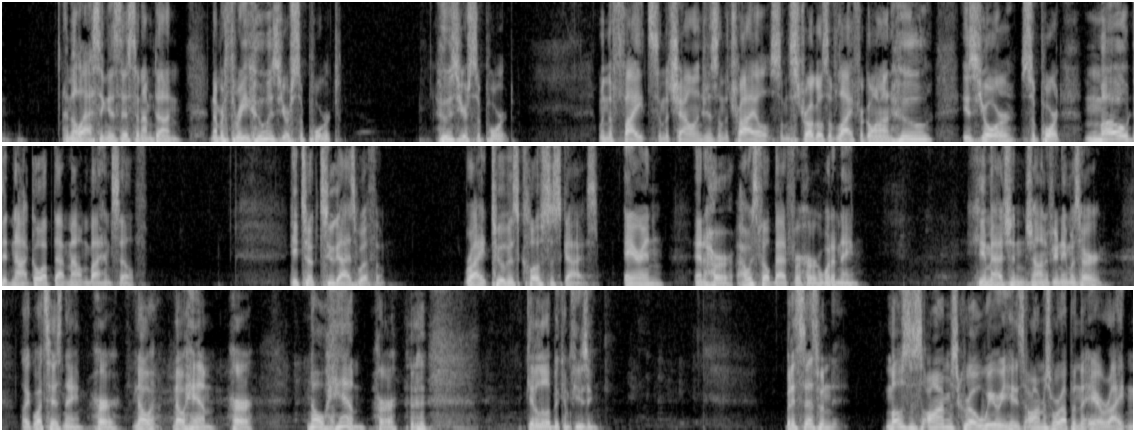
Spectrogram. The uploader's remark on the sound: Here is a special edition of the podcast, recorded live from Summer Camp 2021 at Faith Heights. During the morning 1 session.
